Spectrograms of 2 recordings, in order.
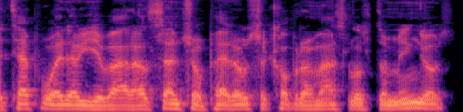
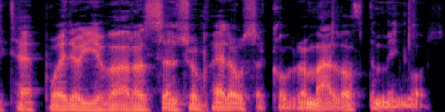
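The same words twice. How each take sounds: First: Recited Spanish line from the film Siesta. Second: Spanish line recited as learned for the film; Andalusian Spanish line. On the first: Recalling his film line in Spanish. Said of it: "I had to say". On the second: Proving he still remembers his Spanish film line. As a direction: recite the line again from memory. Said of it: "with an Andalusian accent there". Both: Shown as a demonstration.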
